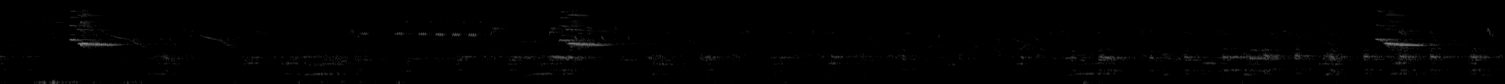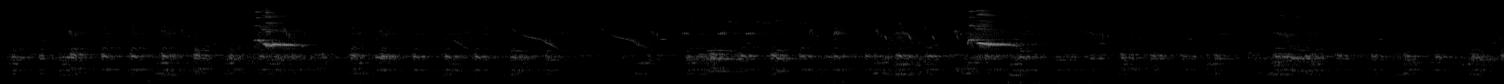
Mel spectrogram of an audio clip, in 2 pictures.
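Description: Dawn chorus of songbirds. One nearby bird gives a loud, sharply falling call five times, several seconds apart, over steady chatter and calls from many more distant birds.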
